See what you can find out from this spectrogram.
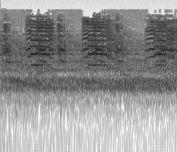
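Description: Loud, harsh trumpeting calls from a pair of common cranes, overlapping in repeated bursts that ring out continuously across the whole stretch, with no talking.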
